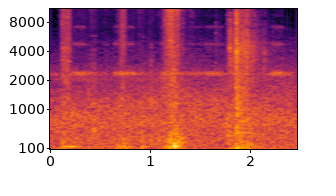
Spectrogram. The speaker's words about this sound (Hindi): रात को खाने के बाद हिम्मत ने घर के सारे खिड़की दरवाजे बंद किए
